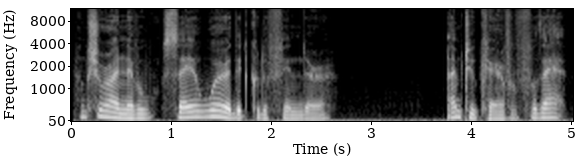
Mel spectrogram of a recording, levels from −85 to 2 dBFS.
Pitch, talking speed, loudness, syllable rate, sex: 135 Hz, 190 wpm, -18 LUFS, 5.5 syllables/s, male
